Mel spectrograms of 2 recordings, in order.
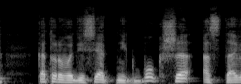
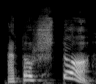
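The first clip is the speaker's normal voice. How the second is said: much higher, full-voiced challenge; defiant shout; 11 semitones higher than usual. Captive girl defiantly shouts back at Ilya. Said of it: "в полный голос крикнула девка".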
